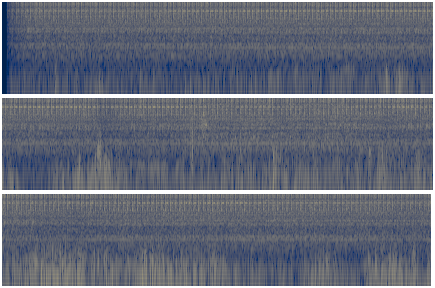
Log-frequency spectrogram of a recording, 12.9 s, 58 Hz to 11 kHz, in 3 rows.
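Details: Skoda Yeti 1.2 TSI petrol idling with a light, loosely spaced ticking or rattling over its low rumble; owner suspects timing chain rattle or the fuel pump, not confirmed.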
